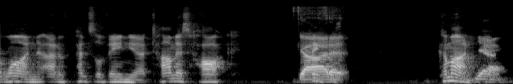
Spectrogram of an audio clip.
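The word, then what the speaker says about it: Haugh: he is it that he spells his name h-a-u-g-h and he pronounces it like the bird like hawk yeah yeah it's thomas hawk but it's this i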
